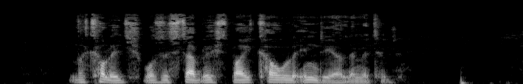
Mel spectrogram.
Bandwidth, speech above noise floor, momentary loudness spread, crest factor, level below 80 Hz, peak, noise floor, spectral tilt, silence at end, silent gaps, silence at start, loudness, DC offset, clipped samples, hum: 11.5 kHz; 46 dB; 14 LU; 22 dB; -44 dBFS; -2 dBFS; -67 dBFS; -4.5 dB/octave; 0.6 s; none; 0.7 s; -21 LUFS; under 0.1%; under 0.1%; none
